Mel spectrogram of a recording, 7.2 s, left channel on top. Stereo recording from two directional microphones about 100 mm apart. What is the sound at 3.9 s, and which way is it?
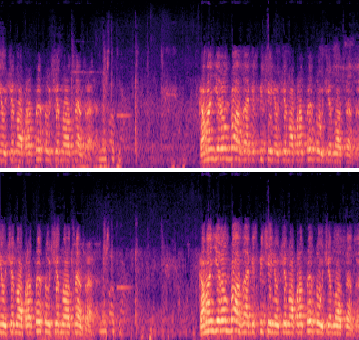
A man's voice, 45° right (ahead or behind).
